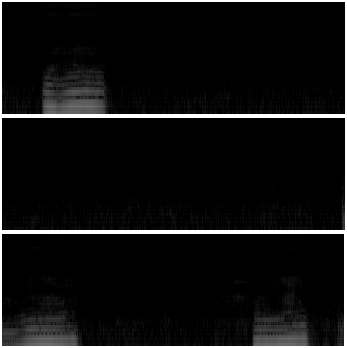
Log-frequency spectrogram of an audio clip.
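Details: Snoring, an everyday occurrence: three deep, rumbling, voiced snores, each under a second, separated by long quiet pauses in a quiet room.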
